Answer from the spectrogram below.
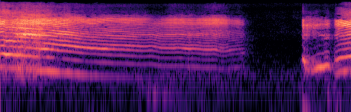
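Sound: newborn baby crying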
